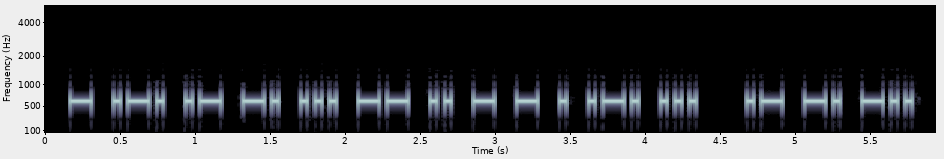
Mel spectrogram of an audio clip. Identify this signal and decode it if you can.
Morse code, heard as a keyed tone, about 25 wpm, 600 Hz. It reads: TRANSMITTERS AND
